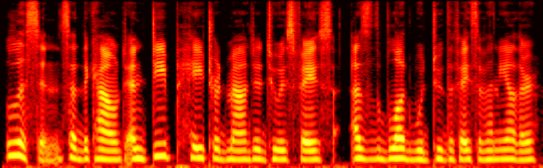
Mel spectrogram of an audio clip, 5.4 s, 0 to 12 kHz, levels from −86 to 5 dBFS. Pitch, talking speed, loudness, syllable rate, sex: 190 Hz, 230 wpm, -18 LUFS, 5.2 syllables/s, female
